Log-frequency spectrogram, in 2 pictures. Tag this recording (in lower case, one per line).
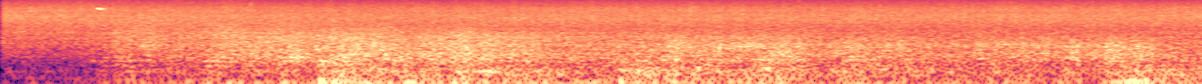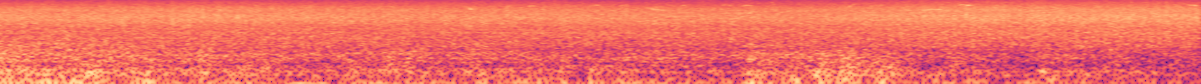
water
thunder
thunderstorm
rain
